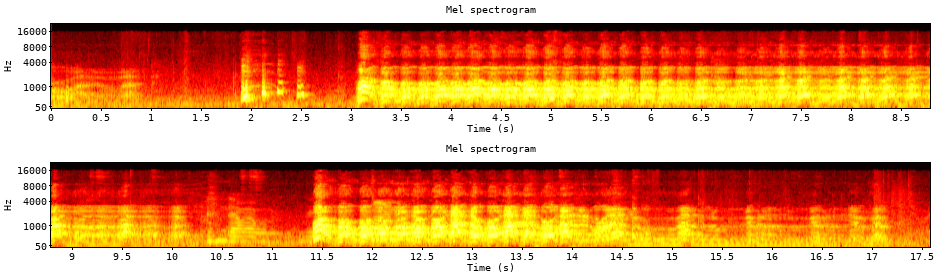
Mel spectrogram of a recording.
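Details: Female Siberian husky howling indoors at a vet clinic while waiting for her eye exam, a long wavering sung howl with pulsing, yodel-like warbles, broken by a brief pause and a few short sharp yips, then resuming.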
